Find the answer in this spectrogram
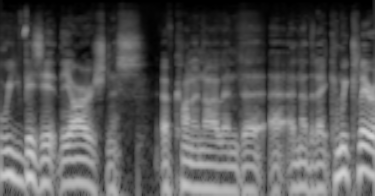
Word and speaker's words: Niland: So it's Niland. I think the I is a Y. But yeah, that's how you say it.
